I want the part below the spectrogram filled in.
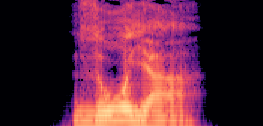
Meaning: soy
- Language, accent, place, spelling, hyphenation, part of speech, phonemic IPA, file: German, Germany, Berlin, Soja, So‧ja, noun, /ˈzoːja/, De-Soja.ogg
